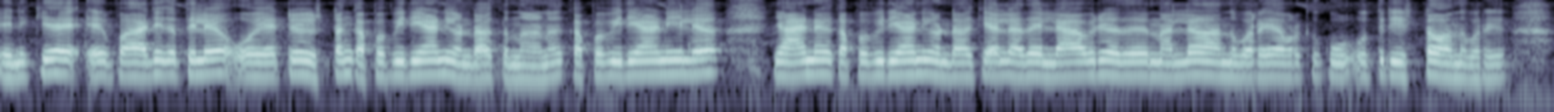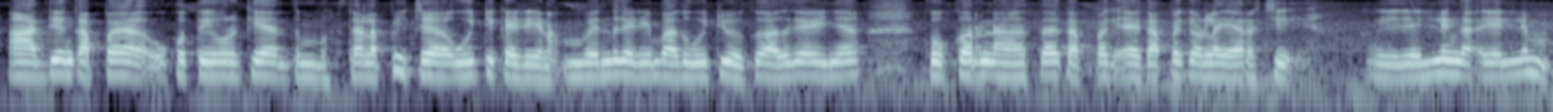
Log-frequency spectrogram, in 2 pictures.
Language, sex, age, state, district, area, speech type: Malayalam, female, 60+, Kerala, Kottayam, rural, spontaneous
